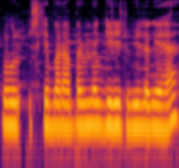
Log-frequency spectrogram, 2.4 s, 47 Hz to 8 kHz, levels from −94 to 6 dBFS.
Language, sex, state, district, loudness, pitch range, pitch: Hindi, male, Uttar Pradesh, Saharanpur, -14 LUFS, 165-175 Hz, 170 Hz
